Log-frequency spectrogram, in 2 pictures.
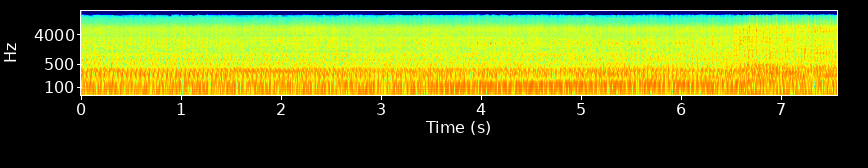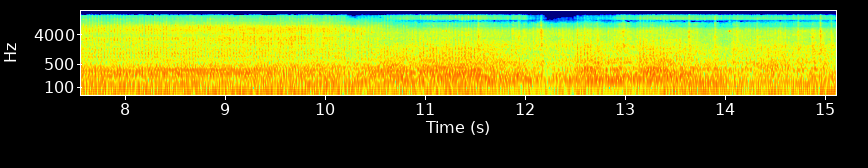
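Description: Off-road go-kart's small gasoline engine running steadily at low speed, then about six seconds in the throttle opens and the engine runs hard and uneven as the kart pulls away.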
